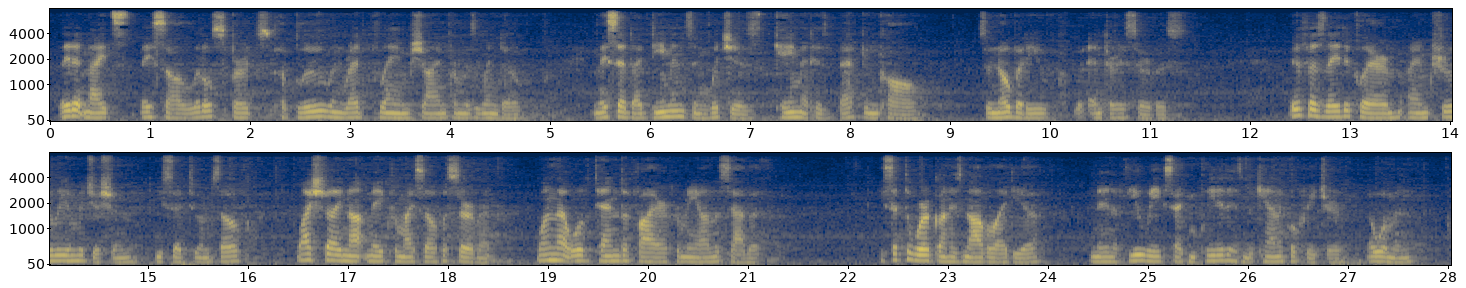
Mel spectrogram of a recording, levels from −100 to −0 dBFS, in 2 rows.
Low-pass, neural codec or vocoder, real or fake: 7.2 kHz; none; real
